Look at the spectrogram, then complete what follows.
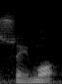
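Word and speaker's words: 水墨: So Chinese pronounce it Sui Mo.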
